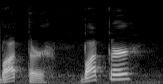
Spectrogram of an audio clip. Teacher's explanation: instead of hearing the letter t they would pronounce it as a d which is again not the right thing so when you say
